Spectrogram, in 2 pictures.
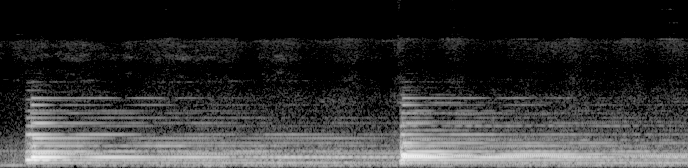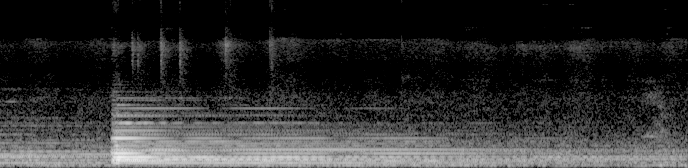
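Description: Grand piano: three loud chords struck about six seconds apart, each held and left to ring and slowly fade, the closing chords of a piece.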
